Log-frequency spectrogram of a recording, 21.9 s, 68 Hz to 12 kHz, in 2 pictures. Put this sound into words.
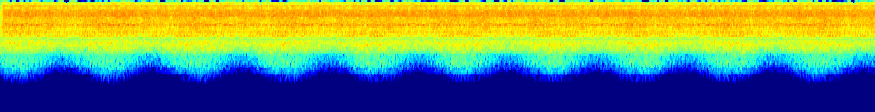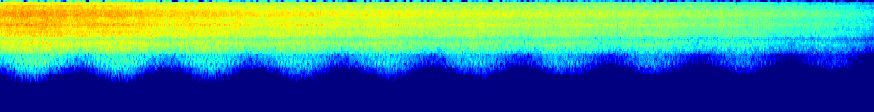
Street sweeper filtered mod.1
Street sweeper sound processed
source:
